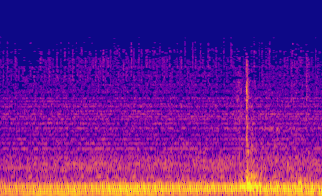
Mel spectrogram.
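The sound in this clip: A car drives at night along a rough country track lined with low scrub, its engine a steady low rumble throughout. A single brief knock stands out partway through.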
